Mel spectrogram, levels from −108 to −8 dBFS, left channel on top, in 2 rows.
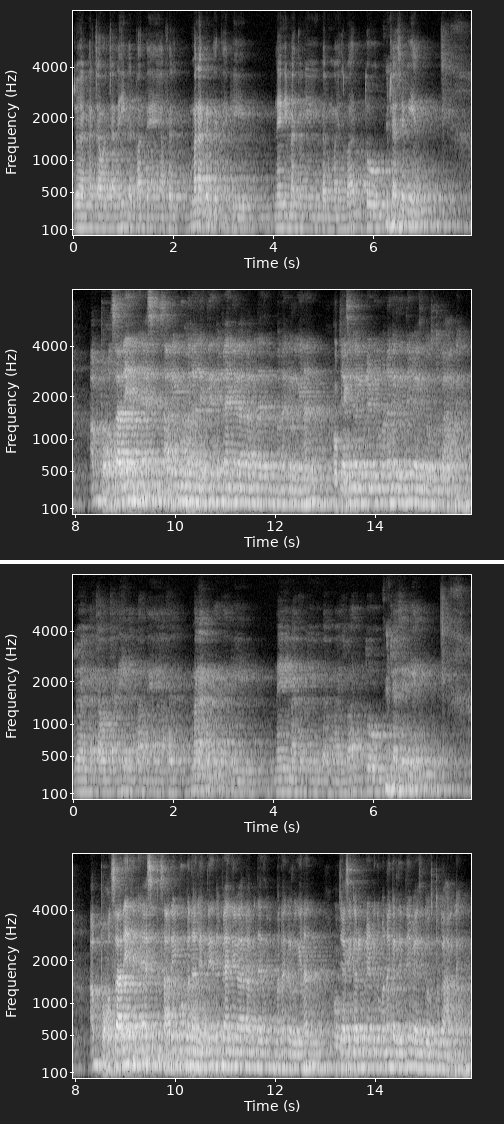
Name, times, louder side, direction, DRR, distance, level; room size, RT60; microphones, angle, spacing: voice 1, 0.0-3.5 4.0-6.9 10.2-10.4 13.2-13.5, left 2 dB, 70° left, 2 dB, 0.4 m, -31 dB
voice 2, 8.3-12.8 13.3-15.7, right 1 dB, 40° right, 0 dB, 0.4 m, -24 dB
5.9 x 2.4 x 3.5 m, 3.0 s
head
